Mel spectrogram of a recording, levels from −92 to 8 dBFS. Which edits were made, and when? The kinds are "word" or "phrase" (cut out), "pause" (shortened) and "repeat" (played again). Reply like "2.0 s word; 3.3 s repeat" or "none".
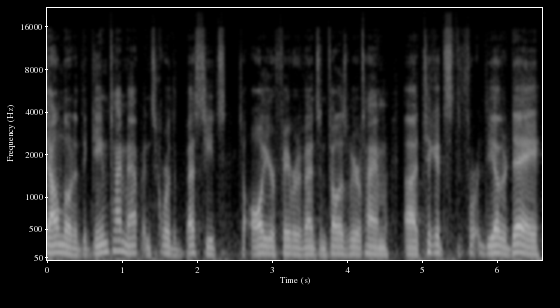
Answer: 2.4 s pause; 4.2 s phrase; 4.7 s pause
